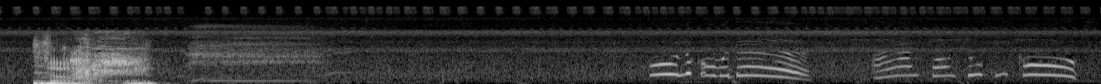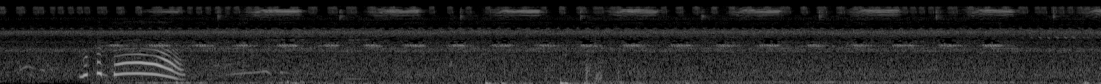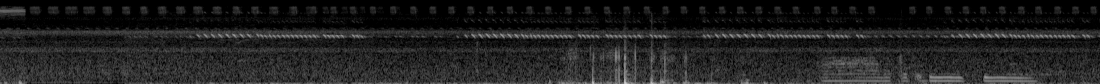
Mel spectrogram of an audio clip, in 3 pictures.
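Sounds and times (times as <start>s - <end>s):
insects chirping: 0.0s - 33.0s
loud high insect trill: 0.0s - 33.0s
cluster of clicks: 27.6s - 29.6s.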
